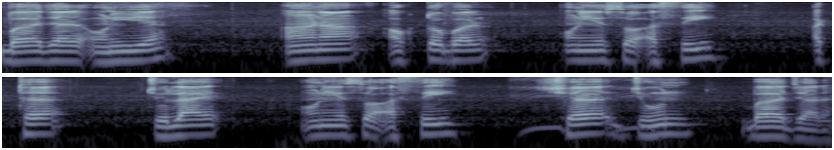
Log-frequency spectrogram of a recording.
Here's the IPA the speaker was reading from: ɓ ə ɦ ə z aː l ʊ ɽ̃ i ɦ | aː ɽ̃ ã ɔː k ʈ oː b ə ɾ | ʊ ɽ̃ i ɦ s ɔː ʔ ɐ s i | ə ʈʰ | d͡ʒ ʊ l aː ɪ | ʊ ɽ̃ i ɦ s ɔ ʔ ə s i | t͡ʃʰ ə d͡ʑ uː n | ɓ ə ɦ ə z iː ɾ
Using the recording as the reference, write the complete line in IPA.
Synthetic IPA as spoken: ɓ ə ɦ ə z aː ɾ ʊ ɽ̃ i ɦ | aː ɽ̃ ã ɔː k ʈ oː b ə ɾ | ʊ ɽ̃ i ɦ s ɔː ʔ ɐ s i | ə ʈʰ | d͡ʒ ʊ l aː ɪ | ʊ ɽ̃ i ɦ s ɔ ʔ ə s i | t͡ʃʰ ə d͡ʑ uː n | ɓ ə ɦ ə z aː ɾ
